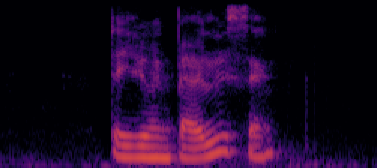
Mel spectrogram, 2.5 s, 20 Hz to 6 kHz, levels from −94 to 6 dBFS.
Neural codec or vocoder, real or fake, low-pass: codec, 24 kHz, 1 kbps, SNAC; fake; 5.4 kHz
